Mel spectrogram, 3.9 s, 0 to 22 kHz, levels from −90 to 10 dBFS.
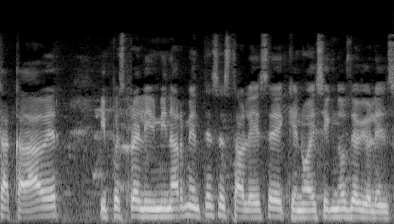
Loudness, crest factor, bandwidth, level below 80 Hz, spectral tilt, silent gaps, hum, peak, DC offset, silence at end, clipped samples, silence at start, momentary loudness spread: -13 LUFS; 10 dB; 11.5 kHz; -48 dBFS; -6.5 dB/octave; none; none; -2 dBFS; under 0.1%; 0 s; under 0.1%; 0 s; 6 LU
